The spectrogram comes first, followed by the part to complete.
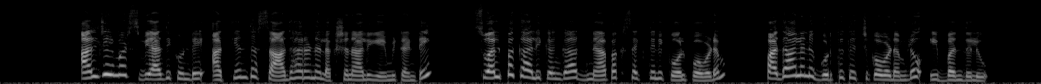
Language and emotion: Telugu, neutral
